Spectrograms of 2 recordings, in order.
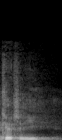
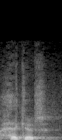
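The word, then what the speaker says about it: Hecate: Um so act three scene five where he or heck pronounced both ways uh by Shakespeare um attacks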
